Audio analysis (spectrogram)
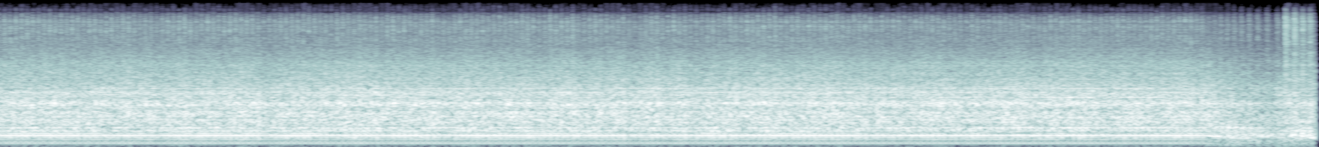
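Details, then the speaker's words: Lawn mower that wouldn't start after sitting all winter with fuel in it, fixed by cleaning the carburetor main jet. Steady, even high-pitched drone with no misses or surging, then winds down: runs smoothly. "that sounds pretty successful to me"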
